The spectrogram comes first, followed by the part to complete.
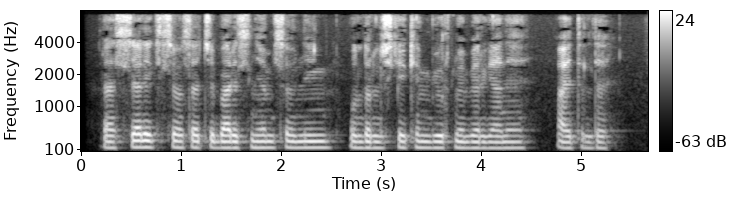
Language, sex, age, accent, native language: Uzbek, male, 19-29, Toshkent shahri, Uzbek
